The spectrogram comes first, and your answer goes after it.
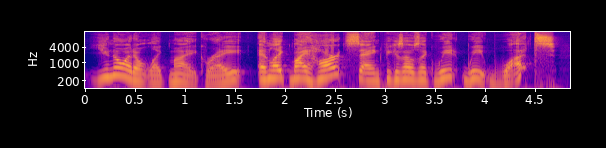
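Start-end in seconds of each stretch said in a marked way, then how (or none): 0.2-1.7 mock deadpan, flat delivery. Retelling what a guy in the group photo said: retelling a deadpan remark. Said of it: "Joe deadpan says".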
